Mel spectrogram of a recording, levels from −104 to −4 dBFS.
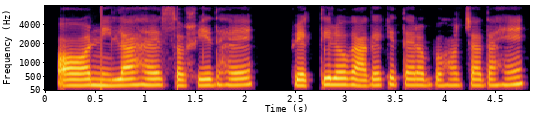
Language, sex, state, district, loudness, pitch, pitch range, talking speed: Hindi, female, Chhattisgarh, Sarguja, -17 LUFS, 210 Hz, 205-220 Hz, 160 wpm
